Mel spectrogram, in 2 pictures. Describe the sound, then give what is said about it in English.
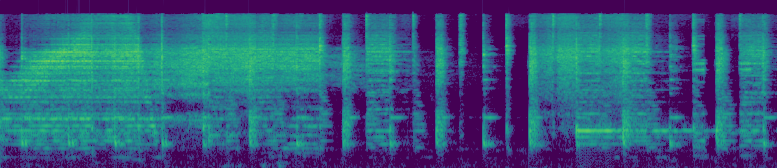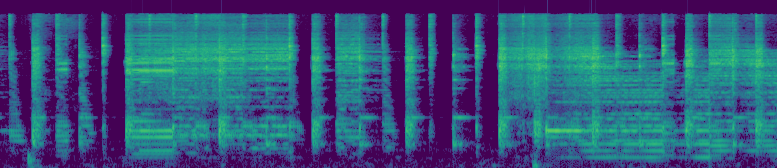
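The music of the Llama Bell emote in a video game: a bright, jingly tune of ringing bells plays in quick rhythmic bursts with short gaps between phrases, high-pitched and fairly loud, with no voices over it. “The Llama Bell emote.”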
